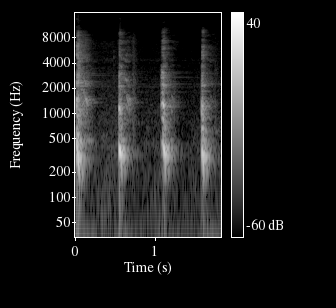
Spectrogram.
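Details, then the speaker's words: Four harsh, barking cough bursts about half a second apart: a pipe and cigar smoker imitating the bad morning cough that cigarette smokers have on waking, not a real cough. "The first thing they do when they wake up is they have a really bad barky cough."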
